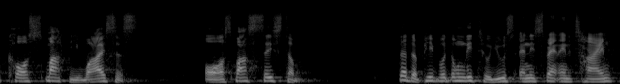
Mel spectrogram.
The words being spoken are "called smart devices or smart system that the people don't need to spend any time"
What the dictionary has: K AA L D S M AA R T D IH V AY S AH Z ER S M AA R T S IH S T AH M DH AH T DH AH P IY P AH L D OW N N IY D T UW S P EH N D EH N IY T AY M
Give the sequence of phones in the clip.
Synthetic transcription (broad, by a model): K AA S M AA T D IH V AY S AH S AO S M AA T S IH S T AH M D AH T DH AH P IY P AH L D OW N N IY D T UW S P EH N EH N IY T AY M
